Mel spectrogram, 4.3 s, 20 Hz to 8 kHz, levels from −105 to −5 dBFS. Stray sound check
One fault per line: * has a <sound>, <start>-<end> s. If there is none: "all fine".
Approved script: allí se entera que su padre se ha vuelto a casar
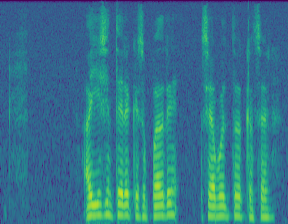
all fine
